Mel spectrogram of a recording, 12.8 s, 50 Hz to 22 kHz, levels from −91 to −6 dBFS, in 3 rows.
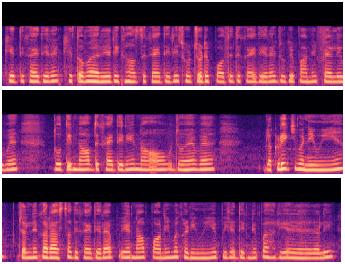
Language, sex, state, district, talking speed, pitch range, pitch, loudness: Hindi, female, Bihar, Saharsa, 275 wpm, 205-220 Hz, 210 Hz, -20 LUFS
